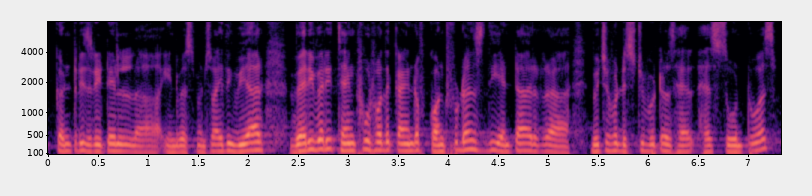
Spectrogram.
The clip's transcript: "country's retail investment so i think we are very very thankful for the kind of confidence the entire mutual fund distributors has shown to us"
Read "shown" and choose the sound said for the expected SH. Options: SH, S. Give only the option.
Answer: S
